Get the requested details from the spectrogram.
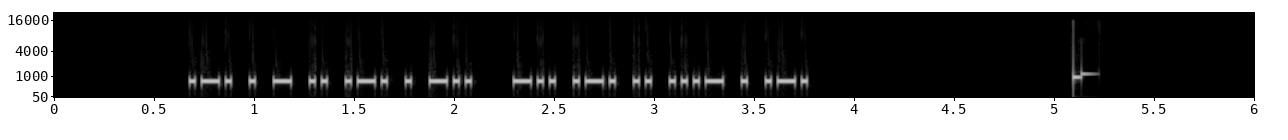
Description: Morse code, heard as a keyed tone, about 40 wpm, 700 Hz. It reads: RETIRED DRIVER
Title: Practice QSO - Exchange 3 - More Info - 40wpm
